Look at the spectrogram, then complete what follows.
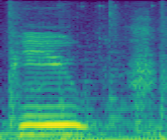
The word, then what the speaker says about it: Pugh: Now, did I ever go through harassment in school with Pew? Pew! Pew! Kids can be cruel when they find a name. They are so cruel, you know. And it's spelled P-U-G-H.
